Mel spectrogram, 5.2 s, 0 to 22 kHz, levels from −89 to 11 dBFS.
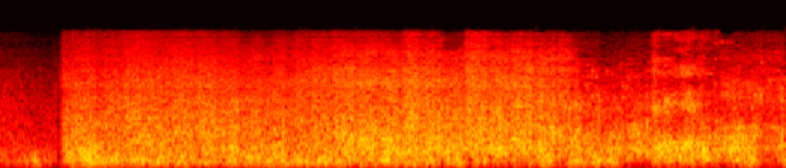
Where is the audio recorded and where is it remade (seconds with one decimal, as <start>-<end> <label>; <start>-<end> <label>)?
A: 0.0-0.9 recorded; 0.9-2.7 remade; 2.7-5.2 recorded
